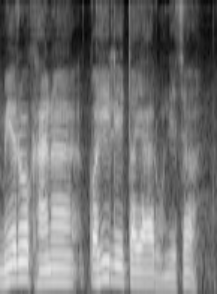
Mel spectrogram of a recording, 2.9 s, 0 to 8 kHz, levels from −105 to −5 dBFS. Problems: none marked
